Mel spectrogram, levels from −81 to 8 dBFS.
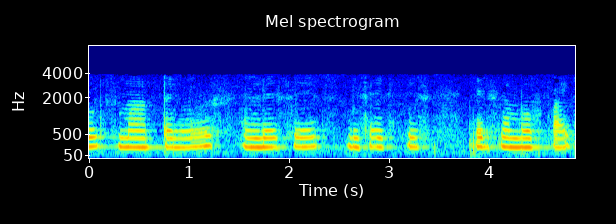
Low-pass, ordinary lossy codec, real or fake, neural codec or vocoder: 7.2 kHz; AAC, 16 kbps; fake; codec, 44.1 kHz, 7.8 kbps, Pupu-Codec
